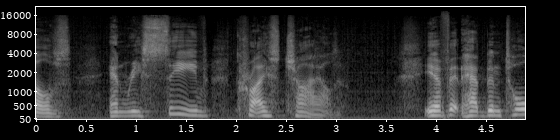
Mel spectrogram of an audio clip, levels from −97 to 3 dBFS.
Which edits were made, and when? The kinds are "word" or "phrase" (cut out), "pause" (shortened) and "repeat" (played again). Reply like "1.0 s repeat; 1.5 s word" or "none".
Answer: 2.0 s word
